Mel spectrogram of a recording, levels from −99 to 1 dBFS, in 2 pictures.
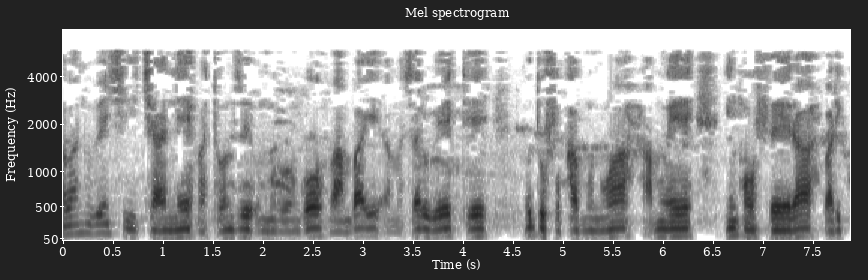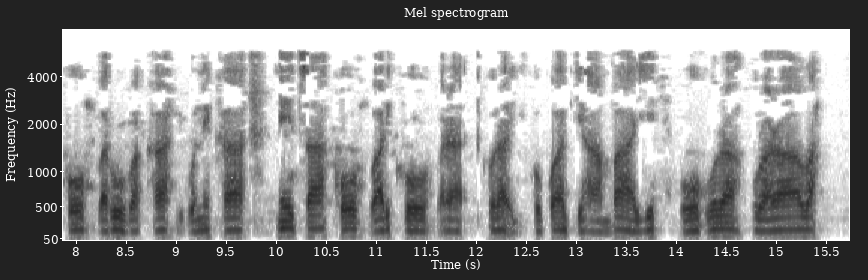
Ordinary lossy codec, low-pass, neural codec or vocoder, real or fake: MP3, 24 kbps; 7.2 kHz; none; real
